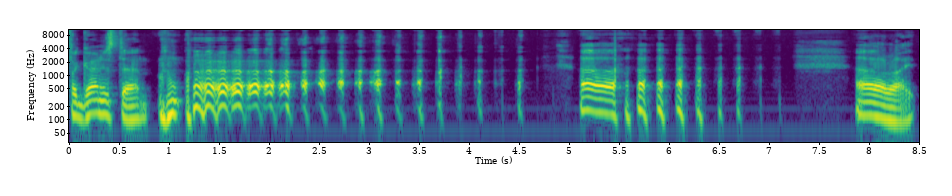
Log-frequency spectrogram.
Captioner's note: Ketawa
